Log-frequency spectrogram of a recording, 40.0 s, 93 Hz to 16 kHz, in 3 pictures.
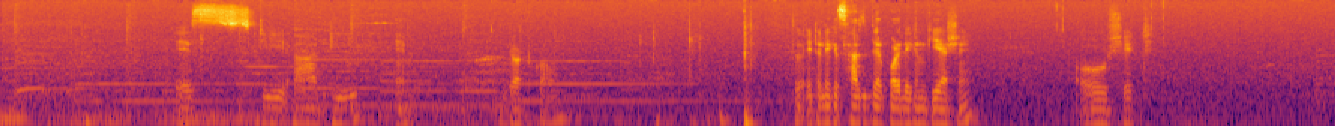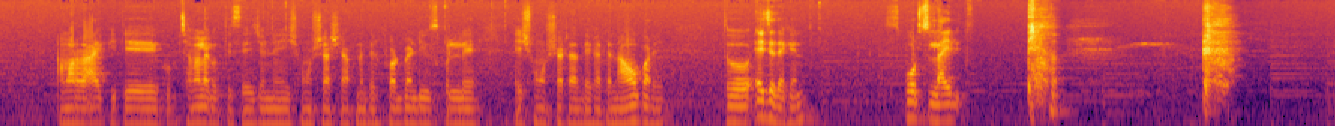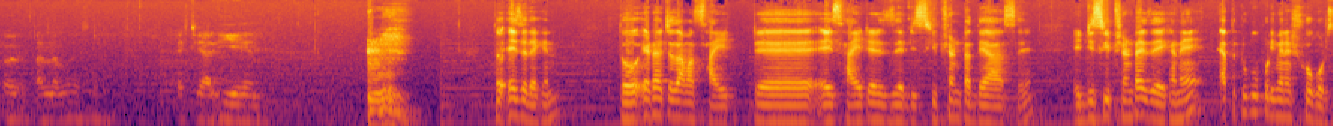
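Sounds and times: person coughing: 0:23.6 - 0:24.1, 0:25.4 - 0:25.8, 0:30.4 - 0:30.9.

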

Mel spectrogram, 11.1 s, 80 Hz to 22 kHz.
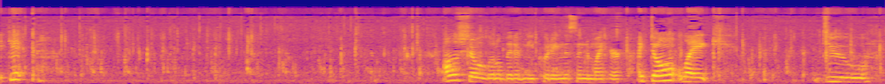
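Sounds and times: dog lapping water: 0:00.0 - 0:11.0.

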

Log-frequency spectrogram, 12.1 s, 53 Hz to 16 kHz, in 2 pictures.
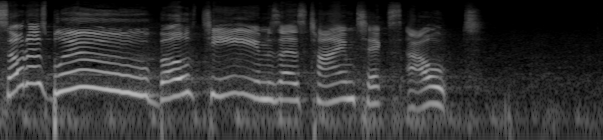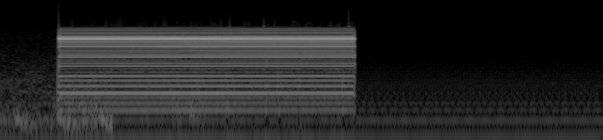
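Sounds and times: loud buzzer blast: 0:06.6 - 0:09.6.

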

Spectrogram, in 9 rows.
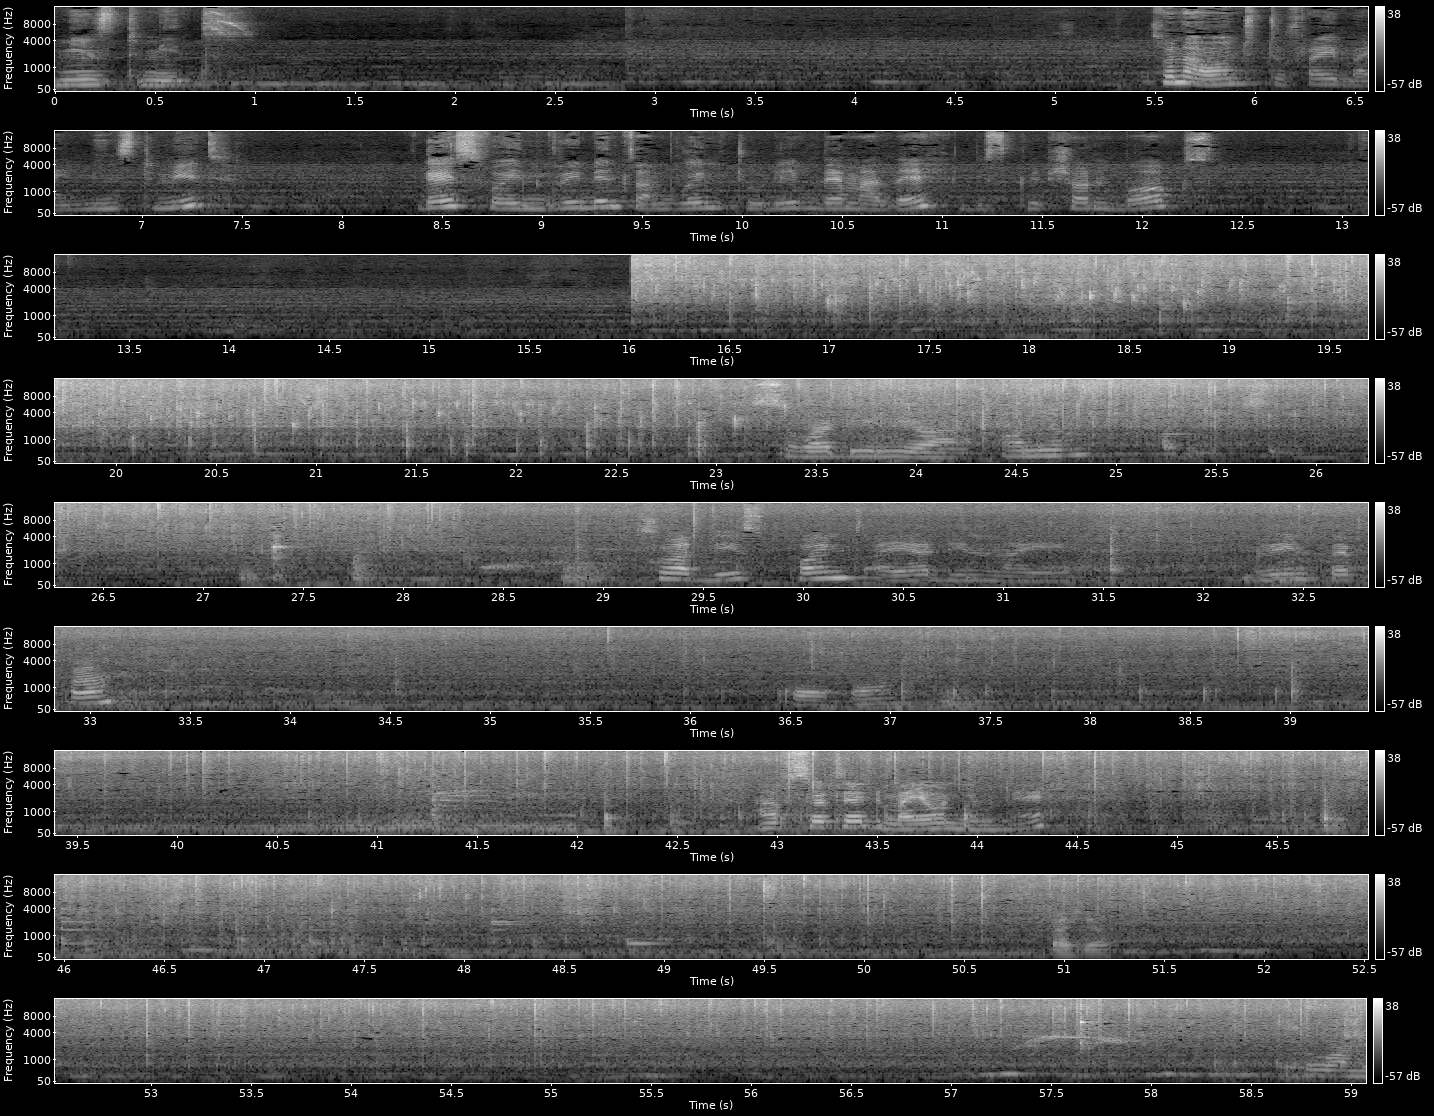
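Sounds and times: onion sizzling in hot oil: 0:16.0 - 0:59.0
wooden spoon stirring: 0:40.6 - 0:49.9.

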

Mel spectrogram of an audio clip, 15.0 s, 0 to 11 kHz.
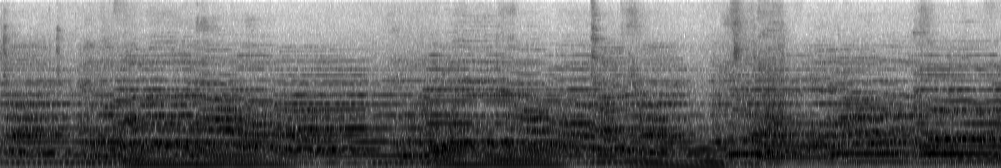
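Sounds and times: congregation singing a hymn: 0:00.0 - 0:15.0
deep sustained bass notes: 0:00.0 - 0:15.0.

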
